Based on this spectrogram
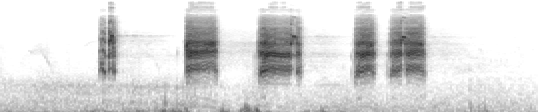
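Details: Loud grating grey francolin phrase meant to lure other partridges: five harsh, noisy bursts within about one and a half seconds, a short note first, then longer blasts with a brief pause before the final pair.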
